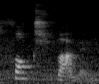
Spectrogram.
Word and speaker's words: Volkswagen: It's Volkswagen. So basically, when this company created the car, it was for the people. So Fox and wagon, that means a car. So that's how the name Volkswagen in the early 1900s.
